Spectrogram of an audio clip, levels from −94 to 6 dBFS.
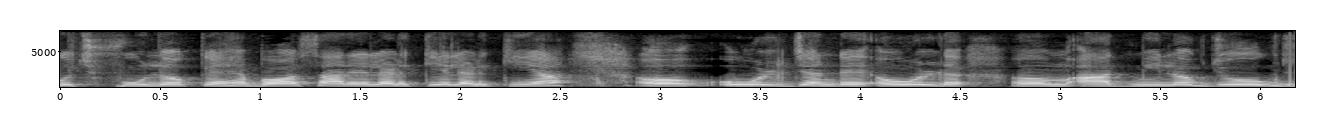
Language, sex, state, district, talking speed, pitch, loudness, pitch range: Hindi, female, Odisha, Khordha, 135 wpm, 210 Hz, -15 LUFS, 205-220 Hz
